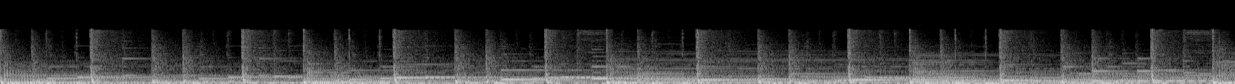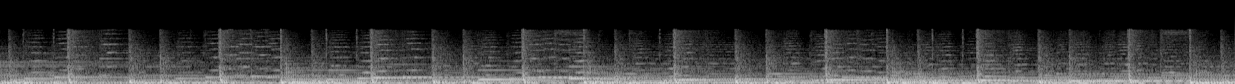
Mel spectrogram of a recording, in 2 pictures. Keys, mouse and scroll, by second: 0.0 click, 0.5-1.1 scroll down 3, 1.1 s, 3.5-4.0 scroll up 7, 5.3 g, 7.5 click, 8.2 click, 8.9 s, 13.1 click, 13.5 middle click, 14.2-14.7 scroll up 1, 14.8 click, 15.3 scroll down 1, 15.3 middle click, 16.0 click, 16.8 g, 19.0 click, 21.0 click, 21.5 click, 21.7 middle click, 22.1-22.5 scroll down 3, 22.5-23.7 middle drag, 23.7 click, 24.5 shift+a.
